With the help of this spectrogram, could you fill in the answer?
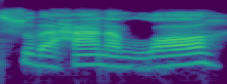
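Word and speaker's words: سبحان الله: আরবিতে হচ্ছে সুবহানাল্লাহ, আস্তাগফিরুল্লাহ।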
